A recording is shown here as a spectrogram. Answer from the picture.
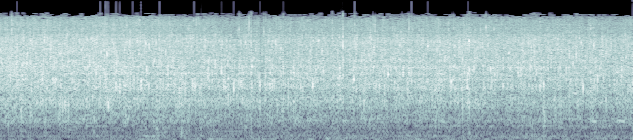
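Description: Chicken drumsticks frying in hot oil in a wok: a steady sizzle with fine crackling.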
